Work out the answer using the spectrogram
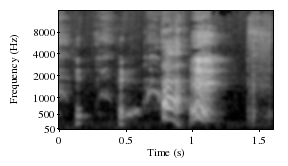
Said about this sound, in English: Oh, I got hiccups now.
